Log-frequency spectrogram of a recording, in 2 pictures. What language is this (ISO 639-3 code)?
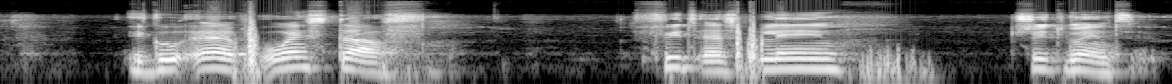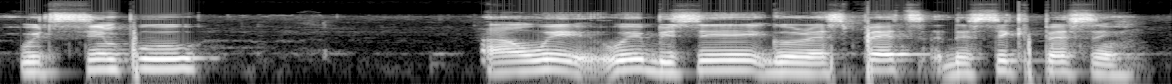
pcm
